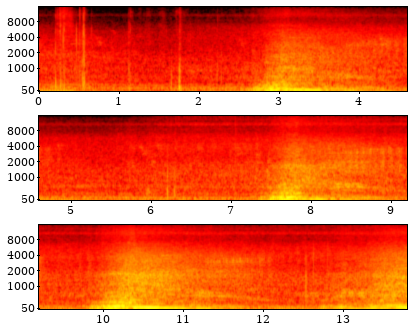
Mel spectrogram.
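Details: Vauxhall Corsa OPC/VXR, strange noise after an oil change: three clean blips from idle with an odd extra sound rising and falling with revs; source can't be pinned down by ear.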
